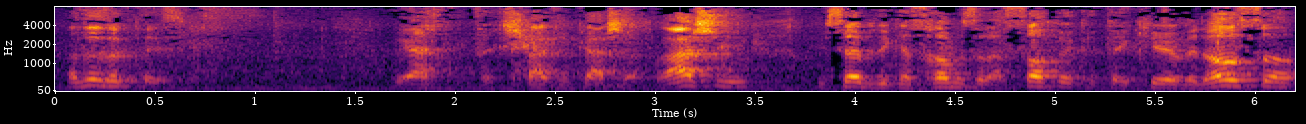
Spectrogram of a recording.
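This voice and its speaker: Male Talmud teacher, Yiddish accent, very high voice, insistent and repetitive, recorded in an echoey room with faint noise. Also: fairly bright tone. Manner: insistent, repeats phrases. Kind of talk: informal religious lesson, explaining and questioning.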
